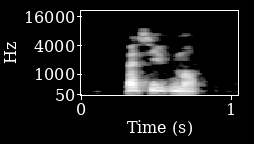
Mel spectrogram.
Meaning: passively
- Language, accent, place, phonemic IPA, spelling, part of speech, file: French, France, Lyon, /pa.siv.mɑ̃/, passivement, adverb, LL-Q150 (fra)-passivement.wav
